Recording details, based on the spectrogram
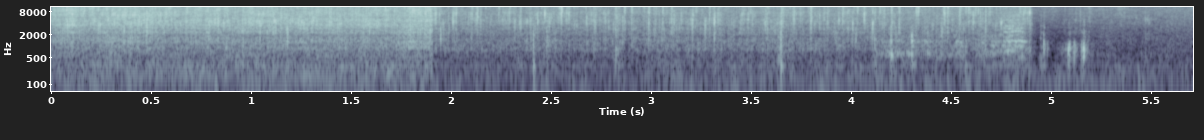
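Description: A sausage meal fries on a camp stove while winter camping in a snowstorm. A loud, steady sizzle carries on throughout, with sharp crackles and pops breaking through up close.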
